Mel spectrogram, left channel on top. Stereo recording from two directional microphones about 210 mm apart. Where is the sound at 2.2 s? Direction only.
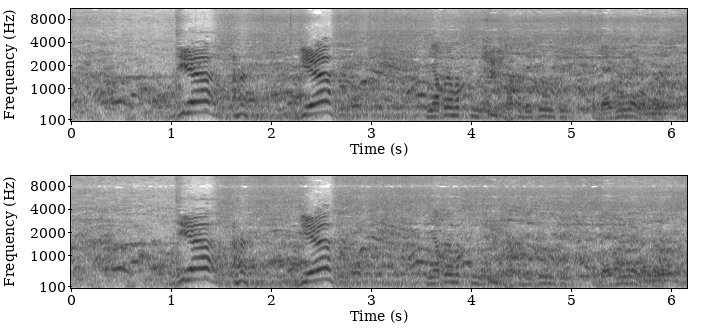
55° right (ahead or behind).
